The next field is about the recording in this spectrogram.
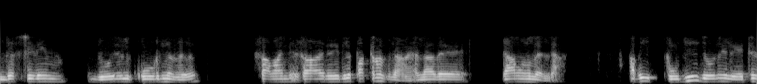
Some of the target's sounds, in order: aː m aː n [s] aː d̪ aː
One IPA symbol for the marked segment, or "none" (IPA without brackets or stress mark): s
